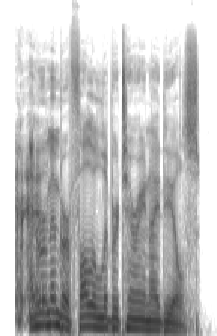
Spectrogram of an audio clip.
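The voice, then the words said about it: Ron Swanson impression. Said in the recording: “That's a pretty good impression. ... Ron Swanson's character”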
